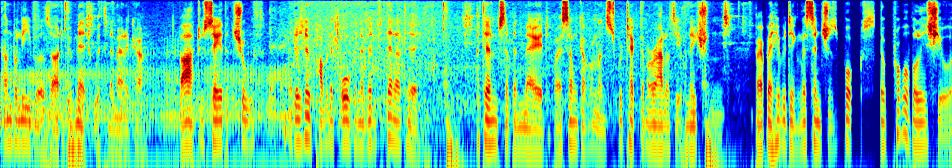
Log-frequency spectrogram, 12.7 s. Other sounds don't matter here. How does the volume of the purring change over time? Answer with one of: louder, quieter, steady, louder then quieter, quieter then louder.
quieter.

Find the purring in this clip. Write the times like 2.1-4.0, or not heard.
0.0-9.2.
